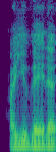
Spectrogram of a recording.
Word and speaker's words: Ayurveda: the video and have not seen the title ayurveda is spelled a y u r v e d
